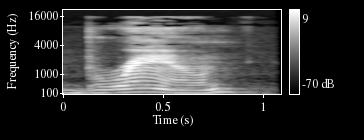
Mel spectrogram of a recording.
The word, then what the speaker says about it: Braun: Christian Brown. Spelled Braun, but actually pronounced Brown, which I found out during the finals.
